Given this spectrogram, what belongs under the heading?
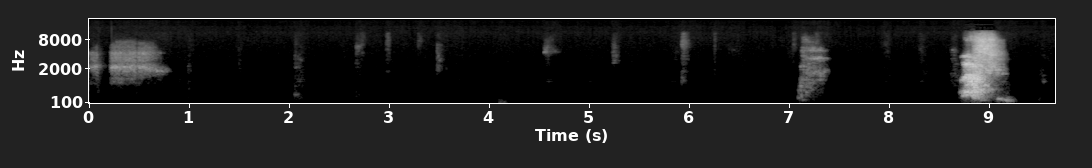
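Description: A single sharp sneeze near the end, heard from another room in an otherwise quiet room, after a couple of faint brief sounds.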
